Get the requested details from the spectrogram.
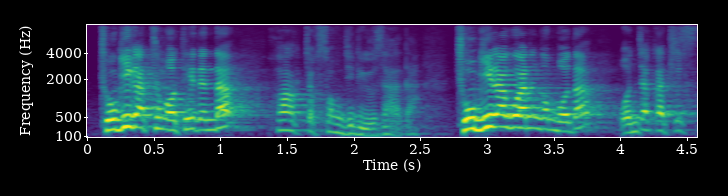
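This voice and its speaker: Animated male science teacher, echoey room. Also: sits high. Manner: explains in a casual speaking style, asks questions and then answers them himself. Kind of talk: classroom lecture.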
